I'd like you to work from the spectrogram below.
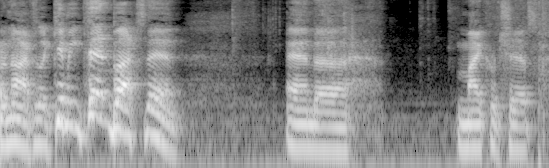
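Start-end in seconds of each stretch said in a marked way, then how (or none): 0.5-1.8 much higher and louder demand; hammed-up thug voice. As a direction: squeal a cartoon mugger's threat. Homeless guy demanding with knife.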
